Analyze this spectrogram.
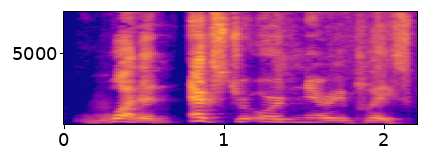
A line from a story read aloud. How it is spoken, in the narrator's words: cried Lucy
